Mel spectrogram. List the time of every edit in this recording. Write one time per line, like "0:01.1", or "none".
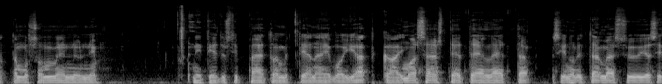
0:04.0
